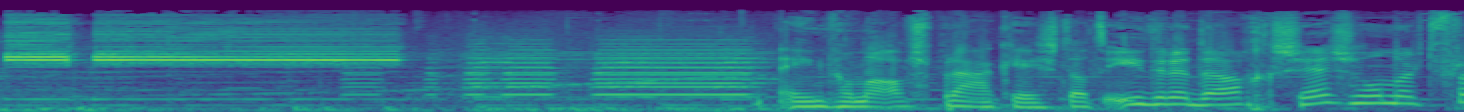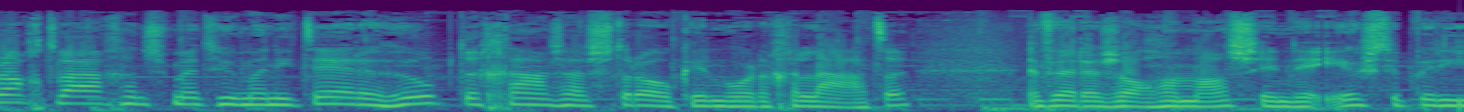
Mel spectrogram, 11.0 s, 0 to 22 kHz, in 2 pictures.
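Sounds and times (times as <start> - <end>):
car horns honking in celebration of a Gaza ceasefire: 0.0 - 3.7
low rumble of traffic: 0.0 - 5.1
speech: 3.0 - 10.9.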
